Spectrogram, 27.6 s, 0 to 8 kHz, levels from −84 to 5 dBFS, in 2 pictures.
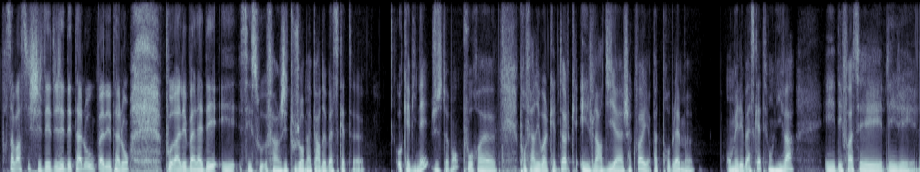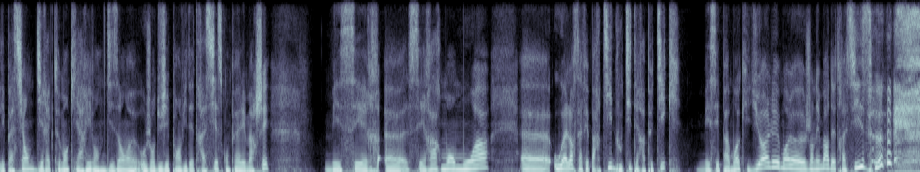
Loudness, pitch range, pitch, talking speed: -13 LUFS, 130-165 Hz, 145 Hz, 240 wpm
